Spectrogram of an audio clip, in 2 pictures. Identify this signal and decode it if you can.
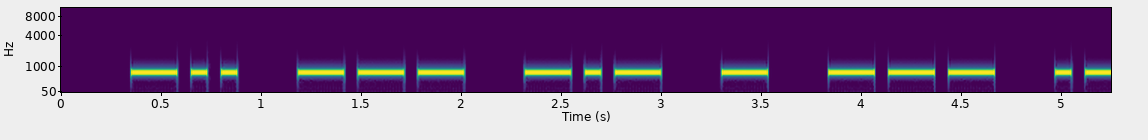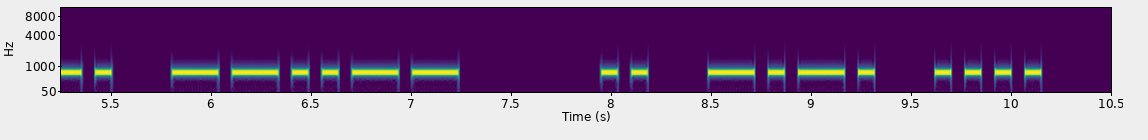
Morse code, heard as a keyed tone, about 16 wpm, 700 Hz. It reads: DOKTOR, ICH
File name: Morsekurs / Witze / Witz 05 Mai, 2020 70 F80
